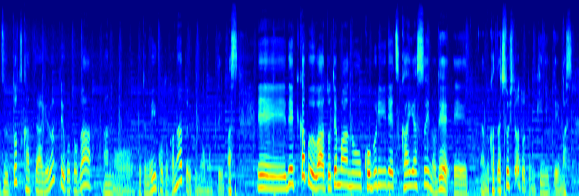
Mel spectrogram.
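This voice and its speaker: A woman speaks in a relaxed tone with music in the background. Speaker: freelance announcer and narrator. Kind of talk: casual talk to camera. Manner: relaxed, chatty.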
